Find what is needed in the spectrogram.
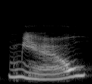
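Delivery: very high cat-like meow; meowing duck. A narrator's reading. Duck answering Mabel's hello, meowing. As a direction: mew high with a rising end.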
